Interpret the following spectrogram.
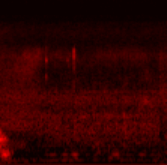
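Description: Near silence on a video-call line, with a faint low hum and a couple of faint clicks.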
